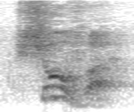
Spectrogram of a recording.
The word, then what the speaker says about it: chuva: Como é que você fala chuva? Você pronuncia o CH? Não. X, U, VA, chuva.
